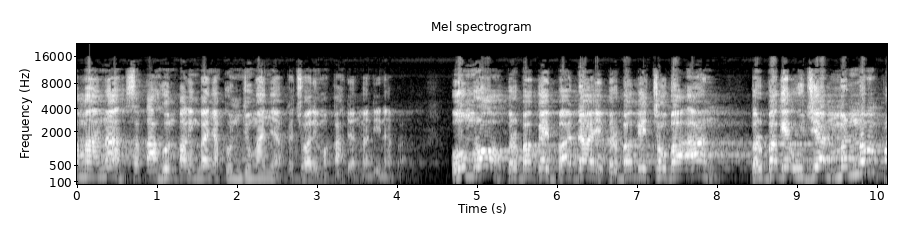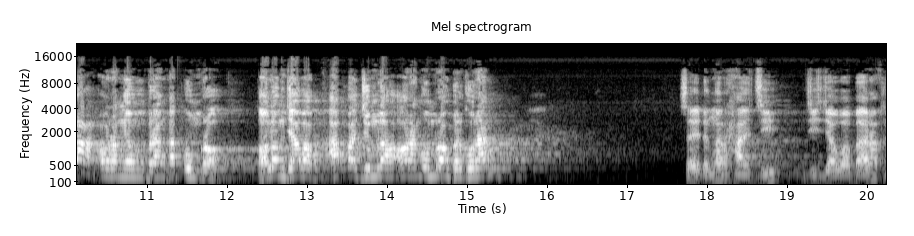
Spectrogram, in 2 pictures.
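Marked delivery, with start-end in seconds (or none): 4.7-15.3 higher, louder sermon push; fiery preaching. Real, not acted. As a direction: rouse the congregation. Preaching at full force. (khotbah yang berapi-api dan lantang)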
